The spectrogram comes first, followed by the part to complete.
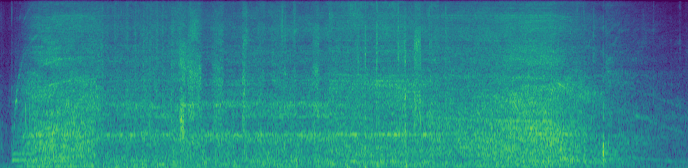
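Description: Vacuum cleaner running steadily over fabric car seats, fading in at the start and out near the end, with a few clicks along the way.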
